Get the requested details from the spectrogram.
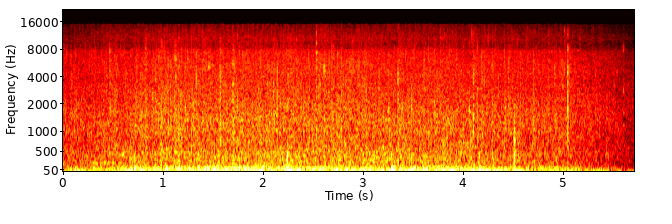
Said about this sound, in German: Im Wald war es dann wieder ganz still, nur der Regen hat gerauscht.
